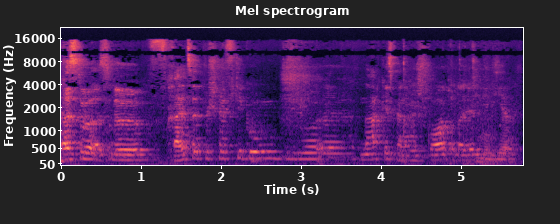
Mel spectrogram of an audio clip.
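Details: Adult speaker (interviewer); Normal speech.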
